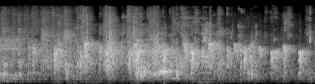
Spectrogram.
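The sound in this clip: Loud applause from an audience welcoming performers onto a stage: many hands clapping in a thick, irregular patter that surges and dips without a break.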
